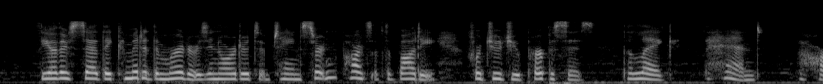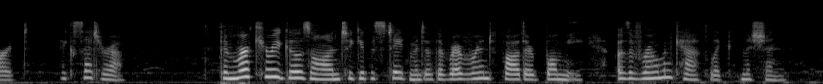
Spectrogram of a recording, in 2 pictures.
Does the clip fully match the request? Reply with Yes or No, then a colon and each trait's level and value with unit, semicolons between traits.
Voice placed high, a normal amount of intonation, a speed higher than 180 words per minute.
No: very high, 250 Hz; average, 3.0 semitones; average, 165 wpm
